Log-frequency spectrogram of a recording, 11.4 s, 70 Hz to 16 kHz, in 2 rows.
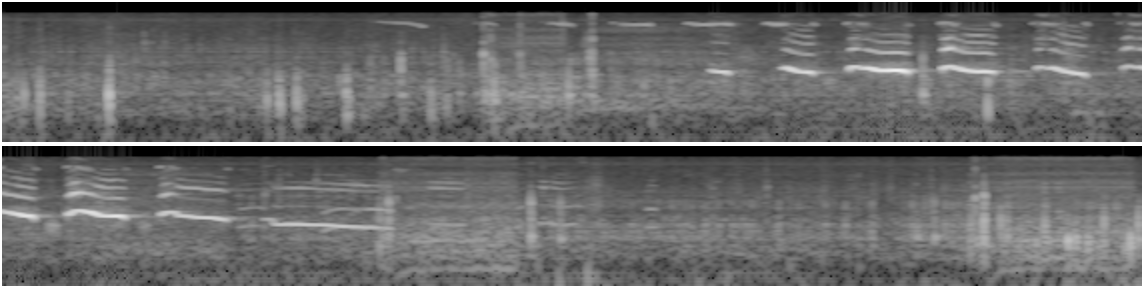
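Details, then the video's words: Six-week-old Leonberger puppies playing with adult dogs in their first big snowfall; a quick run of about nine high, arched whining yelps with rich harmonics, then a longer falling whine, before quiet rustling resumes. "6 week old Leonberger puppies playing in the snow"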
